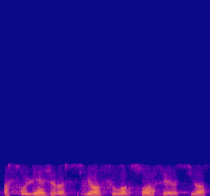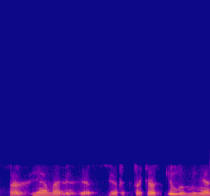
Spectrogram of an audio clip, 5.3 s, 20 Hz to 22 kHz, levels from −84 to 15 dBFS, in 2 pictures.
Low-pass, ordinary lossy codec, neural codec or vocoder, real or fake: 3.6 kHz; AAC, 24 kbps; none; real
